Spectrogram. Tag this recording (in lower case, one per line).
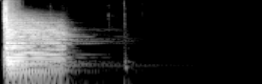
musical instrument
music
piano
keyboard (musical)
